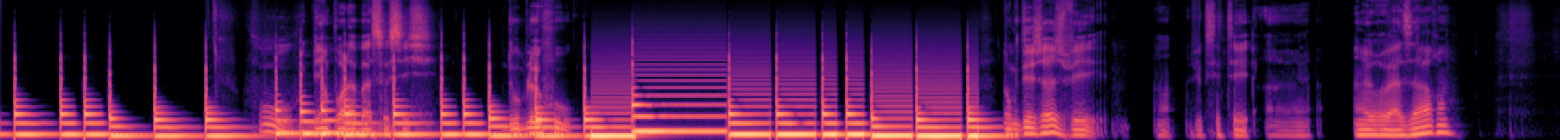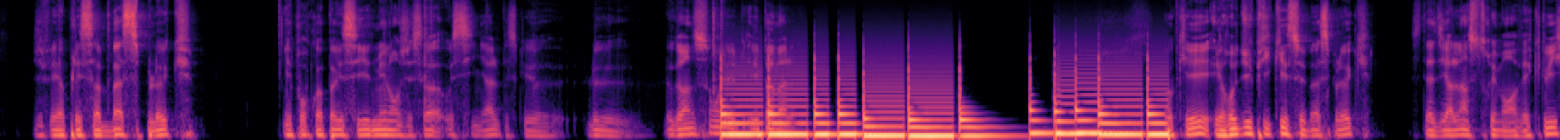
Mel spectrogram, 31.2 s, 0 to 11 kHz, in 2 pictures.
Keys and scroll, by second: 12.2 ctrl+r, 13.7 b, 16.7 space, 17.2 p, 19.9 Return, 27.3 space, 29.2 ctrl+d.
